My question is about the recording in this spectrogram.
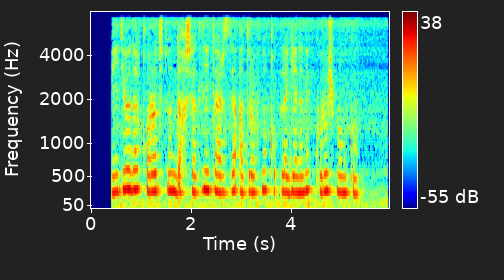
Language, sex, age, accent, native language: Uzbek, female, 19-29, Buxoro, Uzbek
